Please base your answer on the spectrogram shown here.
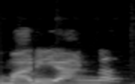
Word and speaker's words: Mariannah: preferencia, puede encontrarnos como Marianna, pero mi nombre se escribe con 2N y H al final.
